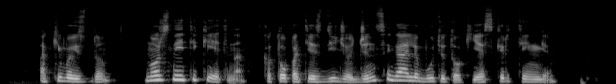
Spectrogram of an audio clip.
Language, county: Lithuanian, Marijampolė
